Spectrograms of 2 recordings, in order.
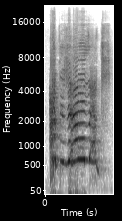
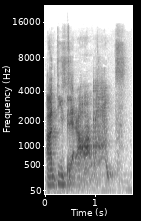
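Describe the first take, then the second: First: High, loud cry; mock cry of Auntie Sarah Vex; shouted catchphrase. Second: Said in the usual way. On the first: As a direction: belt out the catchphrase. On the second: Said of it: "boos is how they say it in Dutch".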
